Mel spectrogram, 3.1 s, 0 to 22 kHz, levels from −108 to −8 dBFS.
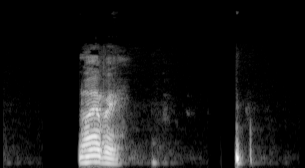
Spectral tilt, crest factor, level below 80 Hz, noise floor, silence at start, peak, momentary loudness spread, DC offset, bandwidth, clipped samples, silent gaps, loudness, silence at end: -7.5 dB/octave; 20 dB; -74 dBFS; -75 dBFS; 0.8 s; -4 dBFS; 7 LU; under 0.1%; 5.8 kHz; under 0.1%; 2.09-2.34 s; -21 LUFS; 0.65 s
